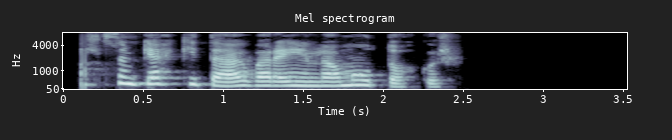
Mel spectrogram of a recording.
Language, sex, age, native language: Icelandic, female, 30-39, Icelandic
